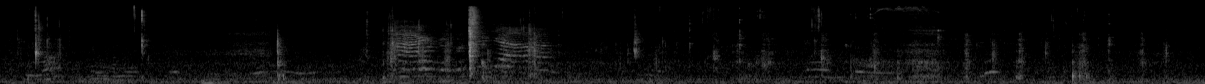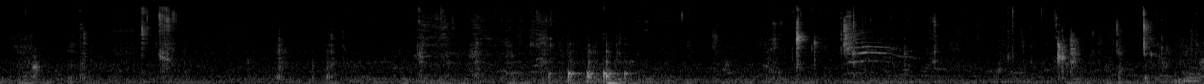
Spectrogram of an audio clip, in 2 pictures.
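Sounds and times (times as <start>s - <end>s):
wet chewing and smacking: 6.1s - 11.8s, 18.8s - 24.0s.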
